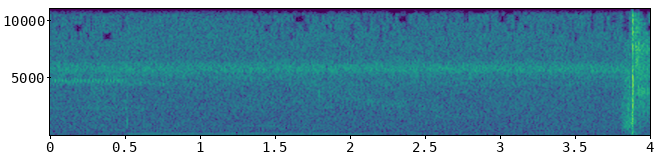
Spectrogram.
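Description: Golf club striking a teed-up ball: one sharp, loud crack near the end.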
